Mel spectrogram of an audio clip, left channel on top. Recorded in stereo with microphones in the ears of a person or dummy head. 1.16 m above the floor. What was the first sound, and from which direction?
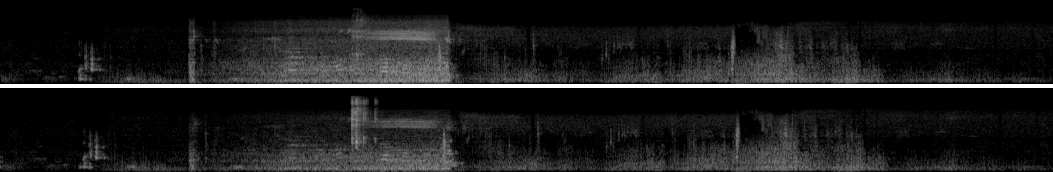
A bird, 50° left (ahead or behind).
